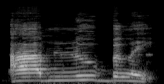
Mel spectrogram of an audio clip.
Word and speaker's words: obnubilate: Slow your tongue down. Obnubilate. Nubilate. Nubilate. There we go. Now put it together. Who said, I know. I am releasing my Nope, you're saying too many syllables, boo. Obnubilate.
